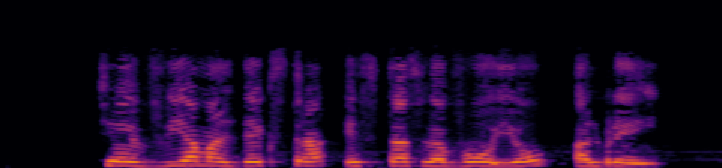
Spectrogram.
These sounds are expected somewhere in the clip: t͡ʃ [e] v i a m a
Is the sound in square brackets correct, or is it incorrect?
correct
